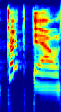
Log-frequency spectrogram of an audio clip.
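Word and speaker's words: Coqtail: On boit un cocktail fait avec les sirops infusés de la marque Cocktail. Cocktail qui s'écrit C-O-Q-T-A-I-L.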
